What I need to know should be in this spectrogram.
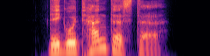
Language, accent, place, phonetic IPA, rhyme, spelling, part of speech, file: German, Germany, Berlin, [deɡuˈtantəstə], -antəstə, degoutanteste, adjective, De-degoutanteste.ogg
- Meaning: inflection of degoutant: 1. strong/mixed nominative/accusative feminine singular superlative degree 2. strong nominative/accusative plural superlative degree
